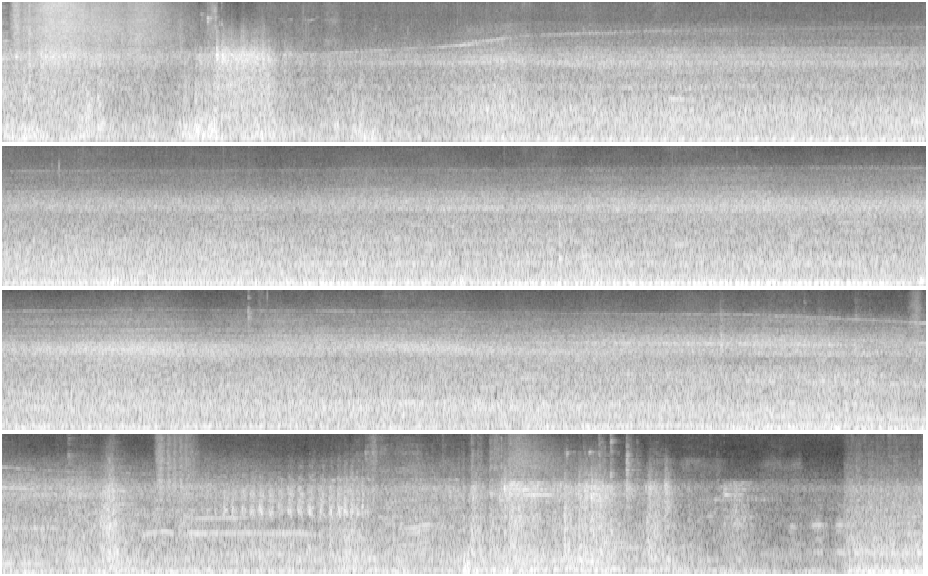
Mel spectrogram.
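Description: Big tyres crunch and grind over dirt.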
